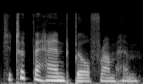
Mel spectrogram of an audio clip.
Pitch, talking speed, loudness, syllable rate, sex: 170 Hz, 250 wpm, -16 LUFS, 5.3 syllables/s, female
